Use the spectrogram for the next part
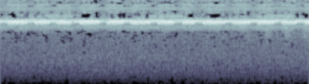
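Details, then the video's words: Steady high-pitched insect trilling, pulsed in quick regular bursts, from a calming nature-sound recording meant for study or sleep; nothing else audible. "Nature Sound of nature sounds scenery L · insect"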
